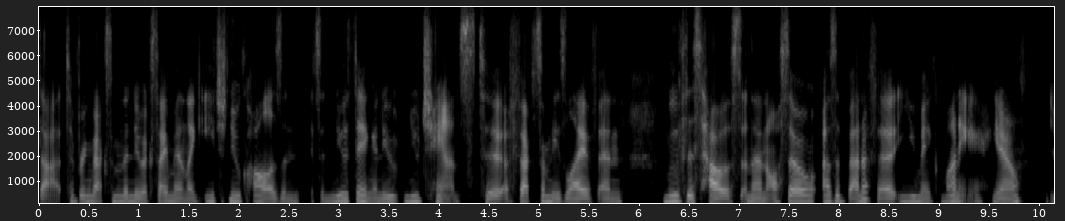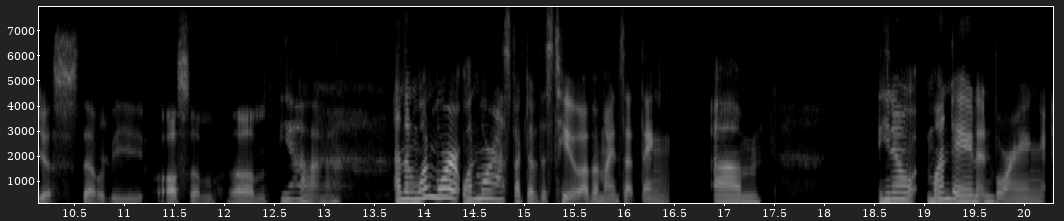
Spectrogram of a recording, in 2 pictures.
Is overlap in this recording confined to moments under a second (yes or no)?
yes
